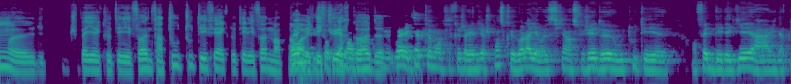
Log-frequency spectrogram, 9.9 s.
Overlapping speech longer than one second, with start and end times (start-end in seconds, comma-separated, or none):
3.6-4.8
